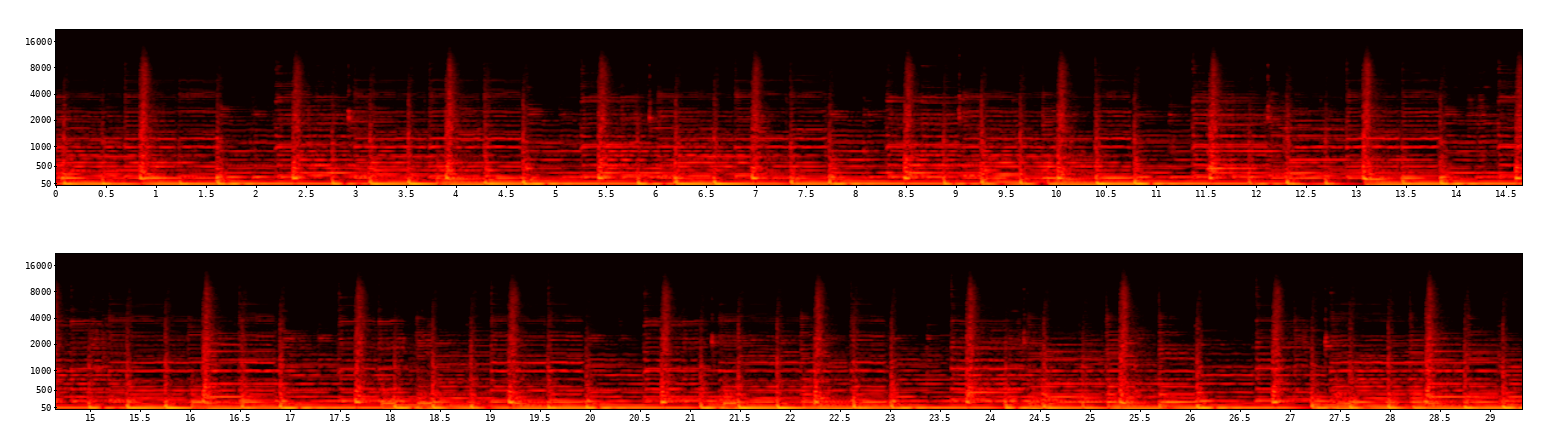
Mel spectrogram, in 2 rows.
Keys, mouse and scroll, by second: 0.1 ], 0.2 click, 0.7 ], 2.4 click, 3.5 [, 4.1-5.5 drag, 7.4 ctrl+t, 7.6-8.0 drag, 11.3 ctrl+z, 12.3 ctrl+z, 12.5 click, 13.5 b, 14.5 click, 17.0 ctrl+t, 18.3 click, 18.5 ctrl+t, 18.9-19.4 drag, 25.1-26.5 drag, 27.6-28.2 scroll up 1.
